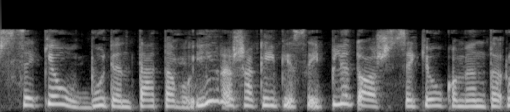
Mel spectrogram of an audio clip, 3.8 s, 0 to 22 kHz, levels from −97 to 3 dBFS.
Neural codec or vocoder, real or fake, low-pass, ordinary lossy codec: vocoder, 22.05 kHz, 80 mel bands, HiFi-GAN; fake; 7.2 kHz; MP3, 48 kbps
